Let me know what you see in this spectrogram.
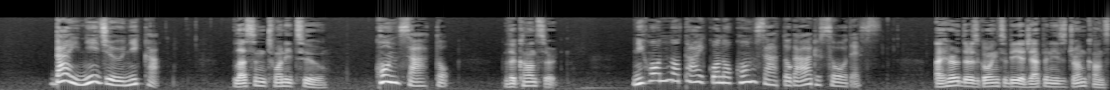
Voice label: Dialog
